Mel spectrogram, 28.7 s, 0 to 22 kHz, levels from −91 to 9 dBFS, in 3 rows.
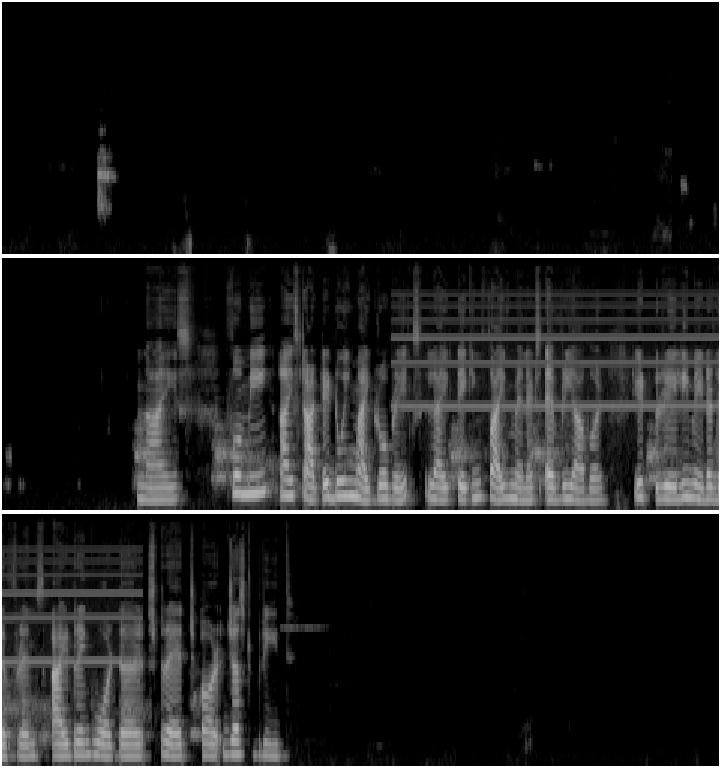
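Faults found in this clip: Switching supply whistle, 14.74 to 21.00 s in speech. High whistle near 2 kHz, wandering between 1.96 and 2.01 kHz, about 20 dB under the signal. Probable component: switching regulator in audible burst mode, or two supplies beating. Unlike mains hum, the tone is far above 50/60 Hz harmonics. Unlike acoustic feedback, the pitch drifts.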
